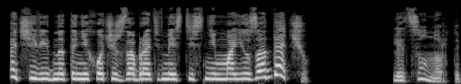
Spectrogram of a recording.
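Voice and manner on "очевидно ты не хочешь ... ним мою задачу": raised, pointed, loud jab; sharp taunt. A narrator's reading. Vasilisa needles her brother about the task, sharply. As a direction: taunt him, high and loud. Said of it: "резко произнесла Василиса".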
